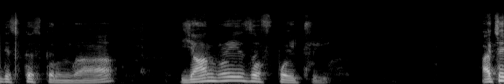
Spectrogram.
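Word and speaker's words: genre: जॉनरे या जॉनरे, right, इसका सही प्रोनाउंसिएशन इस तरह से, मैं सुनवाता हूं आपको।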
